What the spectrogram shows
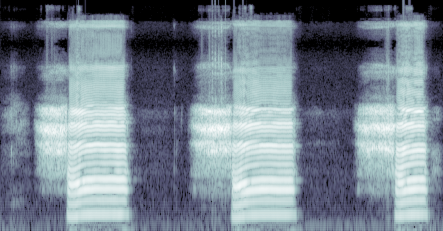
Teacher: دا به د ستوني د منځ په حصه کې ویل کېږي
